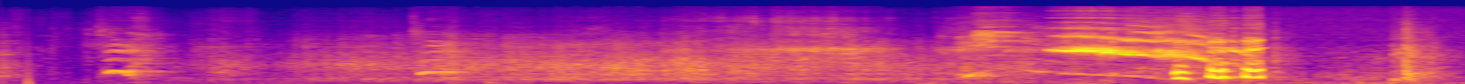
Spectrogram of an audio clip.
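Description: A baby squeals and laughs loudly close by.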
